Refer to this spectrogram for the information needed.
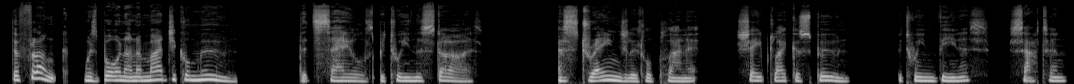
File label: Poem. Imaginative, Relaxing, narration; Audio Book; Flunk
